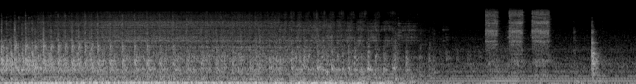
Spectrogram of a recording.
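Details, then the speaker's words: Long-parked cabover diesel truck, owner suspects two injectors not firing; hard roar with dense steady clatter ignoring the pulled fuel shutoff, then slowly winding down, possible oil pressure line leak after: diesel runaway. "Shutting that uh fuel thing off did nothing. She was just running."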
